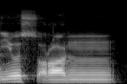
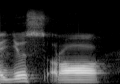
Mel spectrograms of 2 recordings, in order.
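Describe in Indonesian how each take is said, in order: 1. Kata ini berakhir dengan bunyi n tambahan. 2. Kata ini berakhir dengan vokal, tanpa n. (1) "jangan dibaca yusron" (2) "roknya dibaca yusro"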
